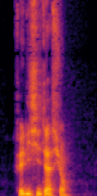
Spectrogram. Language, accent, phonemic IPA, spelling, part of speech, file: French, France, /fe.li.si.ta.sjɔ̃/, félicitations, noun / interjection, LL-Q150 (fra)-félicitations.wav
- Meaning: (noun) plural of félicitation; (interjection) felicitations, congratulations, well done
